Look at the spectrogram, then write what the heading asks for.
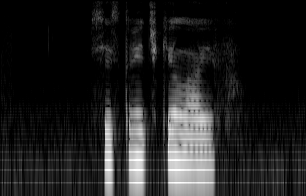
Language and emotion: Russian, neutral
